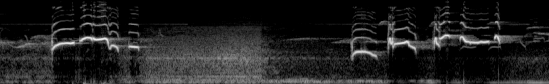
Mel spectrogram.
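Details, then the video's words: Oriental magpie-robin singing loudly, used as a lure to make a quiet bird sing: clear whistled phrases with rising and falling notes and sharp upsweeps, two bursts separated by a hissing pause. "kicauan nyaring pancingan ampuh Kacer malas bunyi langsung gacor"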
